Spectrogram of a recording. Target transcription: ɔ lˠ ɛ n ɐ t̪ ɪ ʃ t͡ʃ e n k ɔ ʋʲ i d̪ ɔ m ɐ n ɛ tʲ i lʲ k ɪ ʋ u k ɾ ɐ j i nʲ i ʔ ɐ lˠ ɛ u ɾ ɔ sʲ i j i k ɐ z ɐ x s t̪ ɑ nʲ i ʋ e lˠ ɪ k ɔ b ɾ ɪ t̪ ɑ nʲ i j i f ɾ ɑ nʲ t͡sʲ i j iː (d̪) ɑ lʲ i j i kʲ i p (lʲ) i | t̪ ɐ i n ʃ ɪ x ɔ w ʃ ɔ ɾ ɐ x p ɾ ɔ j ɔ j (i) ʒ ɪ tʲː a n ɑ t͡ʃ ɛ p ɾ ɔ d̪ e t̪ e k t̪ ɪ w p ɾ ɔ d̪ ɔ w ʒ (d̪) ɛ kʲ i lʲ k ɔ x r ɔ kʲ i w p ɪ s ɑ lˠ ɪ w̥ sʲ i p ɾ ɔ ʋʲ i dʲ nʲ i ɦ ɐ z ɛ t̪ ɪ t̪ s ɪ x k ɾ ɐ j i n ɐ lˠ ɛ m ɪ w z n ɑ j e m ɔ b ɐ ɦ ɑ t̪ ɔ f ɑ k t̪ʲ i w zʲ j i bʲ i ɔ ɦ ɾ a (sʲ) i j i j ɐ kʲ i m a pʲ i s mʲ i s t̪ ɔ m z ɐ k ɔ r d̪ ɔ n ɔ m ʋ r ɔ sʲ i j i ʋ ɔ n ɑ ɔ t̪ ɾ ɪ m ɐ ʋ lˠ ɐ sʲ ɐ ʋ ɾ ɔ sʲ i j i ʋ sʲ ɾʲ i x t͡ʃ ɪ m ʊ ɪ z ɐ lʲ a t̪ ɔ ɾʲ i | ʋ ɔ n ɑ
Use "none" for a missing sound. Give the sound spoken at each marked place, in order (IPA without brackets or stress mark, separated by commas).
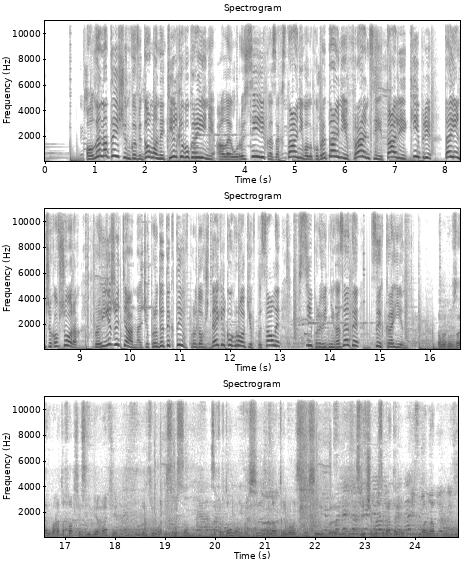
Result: t̪, ɾʲ, i, d̪, fʲ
